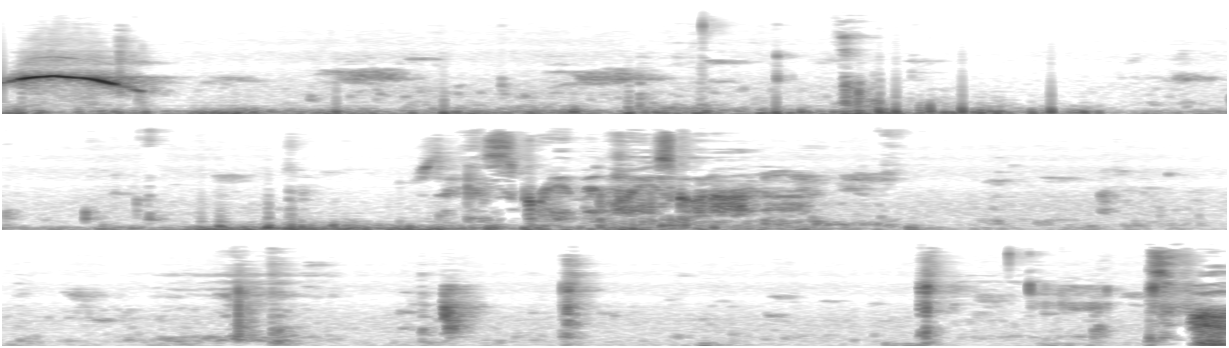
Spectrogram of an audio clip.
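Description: A man gives one short whistle that rises and then falls, the loudest sound here, as a call for spirits to copy. It is followed by several seconds of low wind rumble on the microphone and then scattered light clicks and taps.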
